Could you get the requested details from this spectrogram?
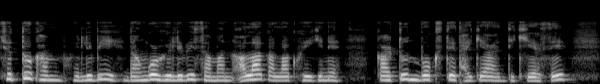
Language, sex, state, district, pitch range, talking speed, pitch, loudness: Nagamese, female, Nagaland, Kohima, 185-215 Hz, 150 wpm, 195 Hz, -18 LUFS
